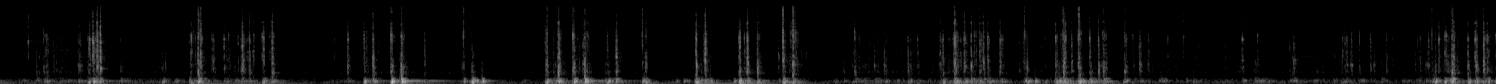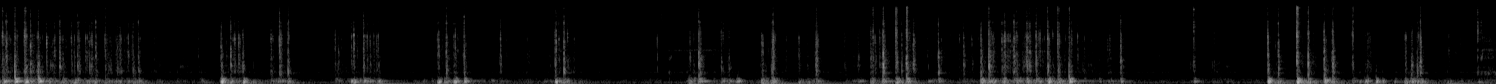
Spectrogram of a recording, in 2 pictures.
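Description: Typing on a computer keyboard: bursts of rapid keystrokes broken by short pauses.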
